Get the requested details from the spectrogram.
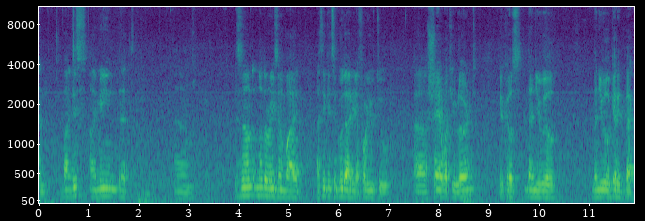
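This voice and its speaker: Moderately paced, monotone and flat speech from a man with a Hungarian accent, medium in pitch, with audible room echo and noticeable background noise. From Hungary. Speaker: software tester. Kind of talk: conference talk. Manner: halting, many fillers.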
